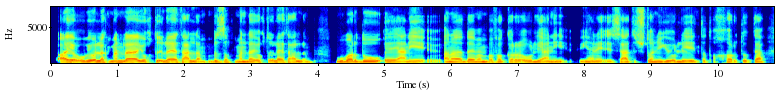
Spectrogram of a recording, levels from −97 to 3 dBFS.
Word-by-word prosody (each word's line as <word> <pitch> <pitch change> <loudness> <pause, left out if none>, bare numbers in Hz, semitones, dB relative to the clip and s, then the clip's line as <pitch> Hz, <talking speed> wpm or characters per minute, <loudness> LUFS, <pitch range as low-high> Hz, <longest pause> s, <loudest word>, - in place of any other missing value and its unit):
أيوه 175 -1 +4
وبيقول 145 +7 +4
لك 180 -3 +1
من 170 +1 +1
لا 165 -1 +5
يخطئ 150 +2 0
لا 190 +4 +3
يتعلم، 165 -3 0
بالضبط 160 +7 -3
من 130 +2 +1
لا 125 0 +1
يخطئ 145 +4 -4
لا 195 +5 +1
يتعلم، 165 -10 -2 0.4
وبرضه 145 +2 +3
يعني 115 -2 -1 0.3
أنا 135 -1 +2
دايمًا 130 0 +1
بافكّر 125 0 -1
أقول 120 +1 0
يعني 110 -1 -2 0.2
يعني 110 -1 -2
ساعات 125 0 -2
الشيطان 125 -2 -2
ييجي 120 +1 +1
يقول 125 - +2
لي 120 -2 +1
أنت - - -7
اتأخرت - - -6
وبتاع 120 +1 -1
135 Hz, 165 wpm, -23 LUFS, 120-160 Hz, 0.4 s, لا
